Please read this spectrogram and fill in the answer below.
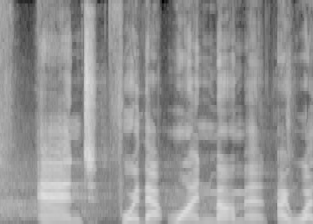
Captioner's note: laughter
